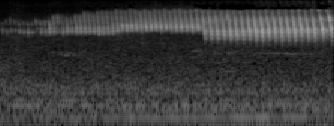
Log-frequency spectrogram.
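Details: A Belgian canary sings during training, beginning softly with a rising trill that strengthens into a loud, fast pulsing rattle on a high pitch.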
